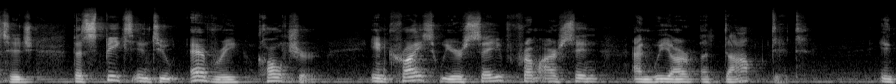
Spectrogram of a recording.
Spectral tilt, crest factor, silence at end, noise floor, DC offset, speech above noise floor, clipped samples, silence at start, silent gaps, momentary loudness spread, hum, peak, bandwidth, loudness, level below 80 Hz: -4.5 dB/octave; 20 dB; 0 s; -44 dBFS; under 0.1%; 21 dB; under 0.1%; 0 s; none; 16 LU; none; -4 dBFS; 15 kHz; -23 LUFS; -62 dBFS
